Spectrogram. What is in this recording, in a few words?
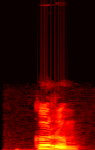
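"кӧрым" Komi, female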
